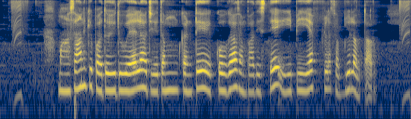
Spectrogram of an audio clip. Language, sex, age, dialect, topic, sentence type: Telugu, female, 18-24, Southern, banking, statement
